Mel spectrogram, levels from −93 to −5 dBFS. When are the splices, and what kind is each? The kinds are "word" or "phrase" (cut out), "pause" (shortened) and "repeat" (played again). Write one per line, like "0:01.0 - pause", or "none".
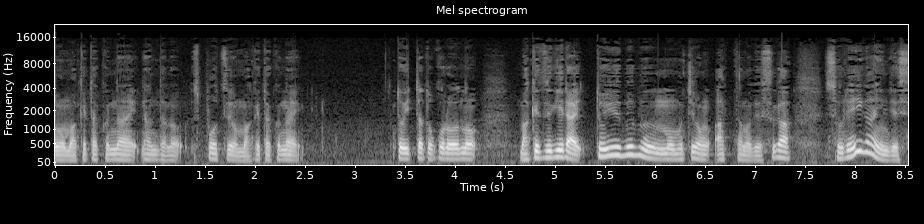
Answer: none

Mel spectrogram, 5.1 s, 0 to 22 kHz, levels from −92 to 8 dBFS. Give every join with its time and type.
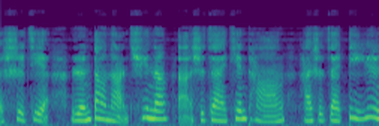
0:02.3 - pause

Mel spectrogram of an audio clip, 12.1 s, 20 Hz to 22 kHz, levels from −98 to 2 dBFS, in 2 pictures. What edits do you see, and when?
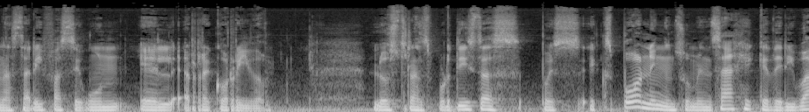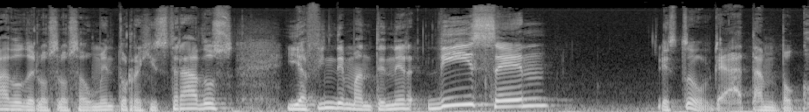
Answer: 0:06.5 - repeat

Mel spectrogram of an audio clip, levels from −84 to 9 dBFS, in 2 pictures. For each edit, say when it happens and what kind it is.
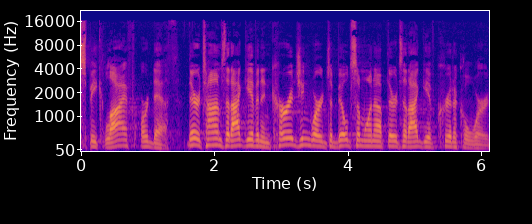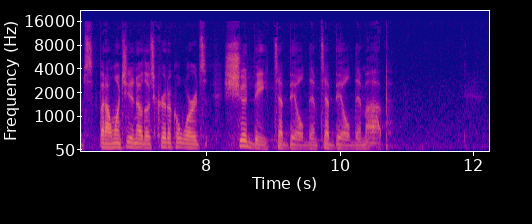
0:01.5 - pause
0:03.7 - word
0:04.8 - word
0:06.4 - pause
0:09.7 - repeat

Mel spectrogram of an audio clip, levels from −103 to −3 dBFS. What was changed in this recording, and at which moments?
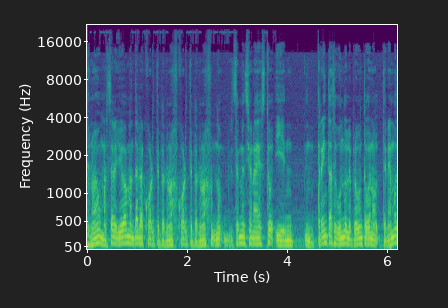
0:01.8 - repeat

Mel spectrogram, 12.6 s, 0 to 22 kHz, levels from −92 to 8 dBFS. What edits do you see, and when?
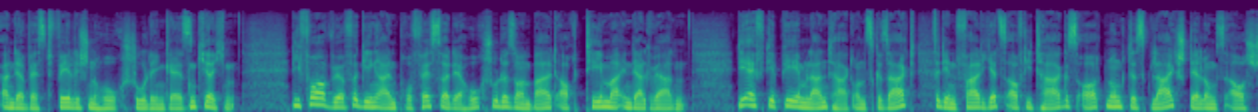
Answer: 0:06.4 - word
0:08.5 - word
0:09.3 - word

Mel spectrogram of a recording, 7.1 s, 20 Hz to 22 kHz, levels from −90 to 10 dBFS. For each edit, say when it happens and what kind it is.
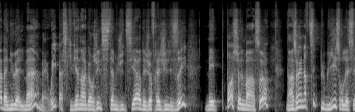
none

